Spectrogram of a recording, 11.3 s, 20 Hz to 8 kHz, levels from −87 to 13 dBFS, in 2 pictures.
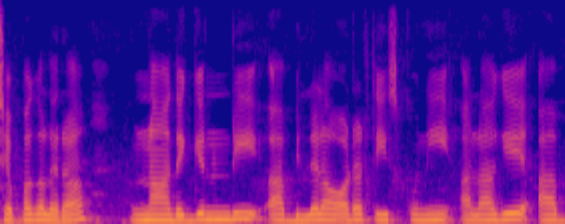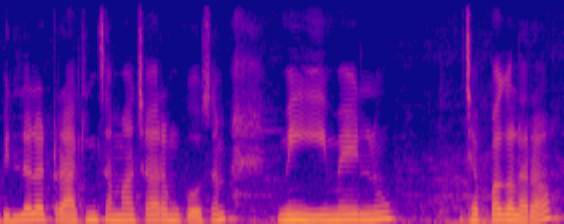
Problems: none marked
